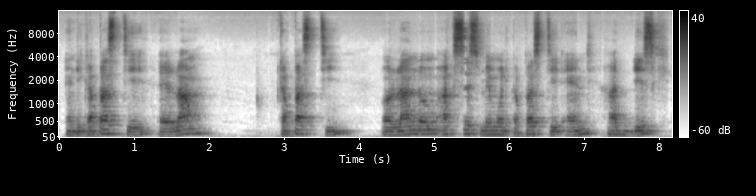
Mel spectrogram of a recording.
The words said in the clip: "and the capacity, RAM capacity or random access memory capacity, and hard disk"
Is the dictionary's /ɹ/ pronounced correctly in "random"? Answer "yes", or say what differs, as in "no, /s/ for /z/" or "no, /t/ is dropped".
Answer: no, /l/ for /ɹ/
